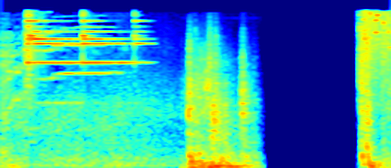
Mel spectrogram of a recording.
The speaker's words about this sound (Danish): Et steneslag!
